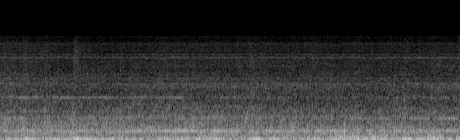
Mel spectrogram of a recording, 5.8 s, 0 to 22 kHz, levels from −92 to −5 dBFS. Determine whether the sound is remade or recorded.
recorded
